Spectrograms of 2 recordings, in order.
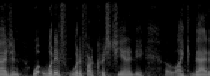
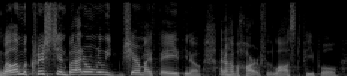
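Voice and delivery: higher whiny voice of a lukewarm believer; mock excuse; 6 semitones higher, 5 dB louder than usual. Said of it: "If you're arguing".

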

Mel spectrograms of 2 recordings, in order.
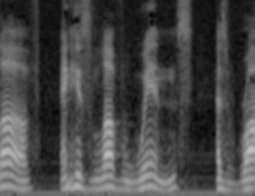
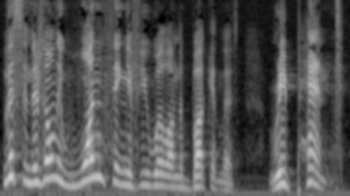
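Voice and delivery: loud, high, pressing sermon voice; a preacher crying out to turn from sin; full-force preaching; 8 semitones higher, 8 dB louder than usual. Acted. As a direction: urge them to repent at full force. Preacher exhorting congregation.

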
